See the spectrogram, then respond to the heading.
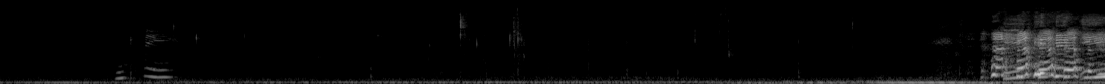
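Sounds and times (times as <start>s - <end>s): soft mouth clicks chewing: 1.7s - 9.2s.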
